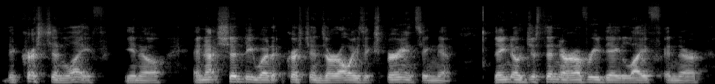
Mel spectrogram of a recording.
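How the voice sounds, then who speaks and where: Guy hosting a podcast, lowish voice, chatting and telling stories, stops and starts a bit. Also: steady tone, normal speed, pushed and bright. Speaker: podcast host. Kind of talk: conversational interview with personal anecdotes.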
